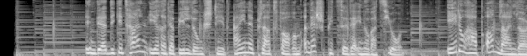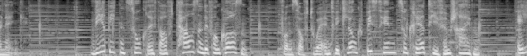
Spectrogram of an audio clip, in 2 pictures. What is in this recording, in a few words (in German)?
Imagefilm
